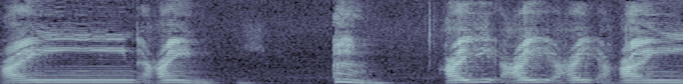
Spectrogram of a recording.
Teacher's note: لین ہے نا، یا ساکن سے پہلے زبر ہے. ٹھیک ہے، یا ساکن ہے اور پھر عین کے اوپر زبر ہے تو یا لین بنا اسے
